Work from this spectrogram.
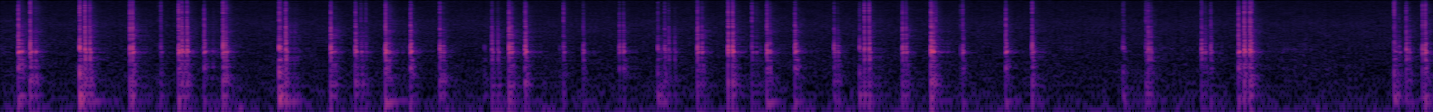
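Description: Long silver nails tap on an empty, clear plastic container standing on end, making a rapid, irregular series of sharp, light clicks. Each tap is short and dry with a faint hollow resonance, and the level stays quiet throughout.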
